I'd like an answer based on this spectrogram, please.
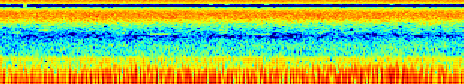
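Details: Cicadas chirp in a summer chorus at Shakujii Park, Tokyo, one unbroken high, hissing wall of sound over a quiet low hum.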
